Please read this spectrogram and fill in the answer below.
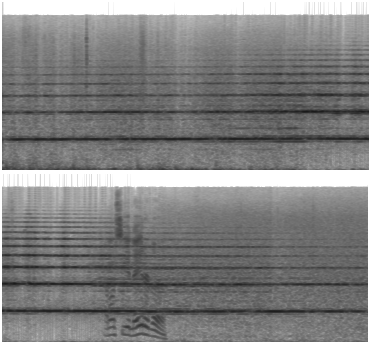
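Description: Outdoor civil-defense warning siren sounding one steady, unwavering tone, loud throughout. Wind rumbles on the microphone for the first few seconds.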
